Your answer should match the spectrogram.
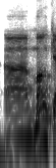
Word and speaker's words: Munq: Monk actually, it's spelled M-U-N-Q, but it's a rendition of M-O-N-K.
